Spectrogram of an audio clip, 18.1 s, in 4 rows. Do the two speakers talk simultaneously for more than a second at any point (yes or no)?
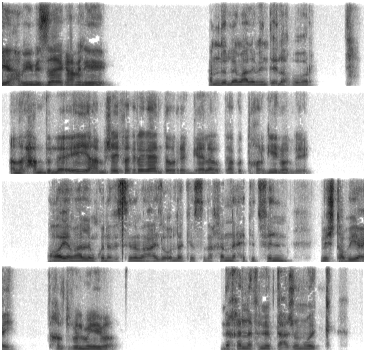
no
